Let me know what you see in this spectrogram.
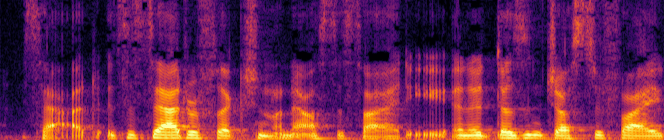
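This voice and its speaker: A woman's very deep, low voice with vocal fry, fairly quick and fairly even in intonation. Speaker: podcast host. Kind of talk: casual chat.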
